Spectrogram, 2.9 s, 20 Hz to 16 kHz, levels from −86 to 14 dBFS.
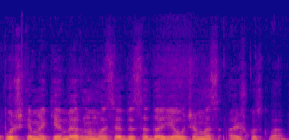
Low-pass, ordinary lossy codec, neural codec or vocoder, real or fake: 14.4 kHz; AAC, 48 kbps; vocoder, 44.1 kHz, 128 mel bands every 256 samples, BigVGAN v2; fake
